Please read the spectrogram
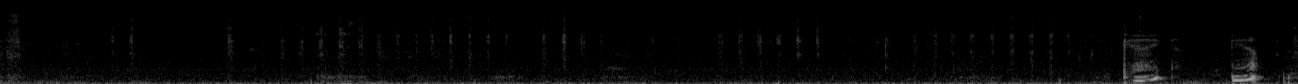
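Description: A felting needle stabbing again and again into wool, giving faint, irregular crisp pokes and ticks. Near the end, two short voiced sounds stand out over it.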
